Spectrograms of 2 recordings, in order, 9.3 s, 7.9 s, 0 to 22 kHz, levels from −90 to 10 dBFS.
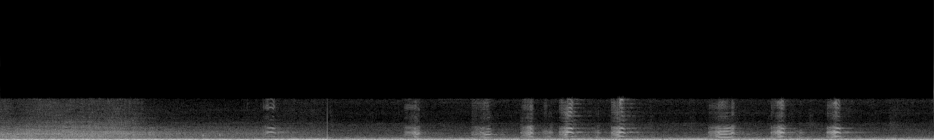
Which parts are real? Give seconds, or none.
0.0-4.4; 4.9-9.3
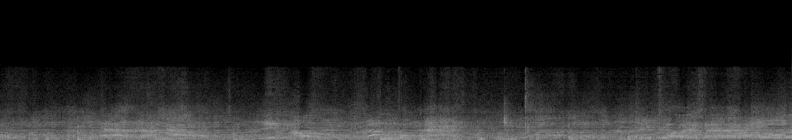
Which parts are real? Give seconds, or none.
3.5-4.0

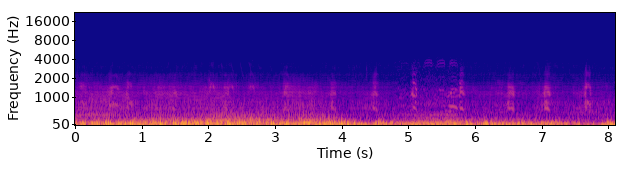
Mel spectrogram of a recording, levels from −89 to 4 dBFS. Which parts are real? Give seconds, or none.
4.8-5.8

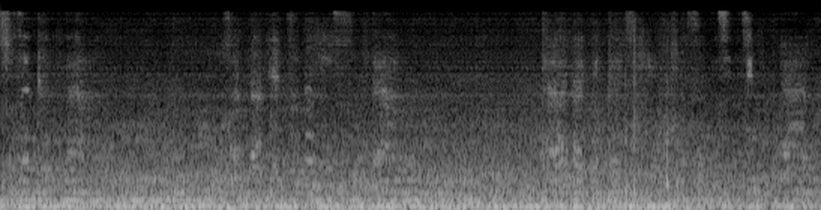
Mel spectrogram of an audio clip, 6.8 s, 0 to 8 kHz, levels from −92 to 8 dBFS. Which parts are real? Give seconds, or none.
none

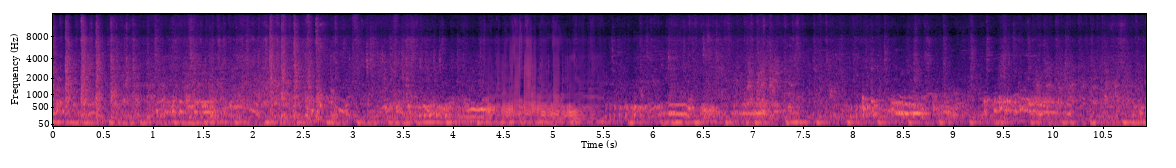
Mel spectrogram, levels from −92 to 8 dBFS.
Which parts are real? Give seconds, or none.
0.0-4.3; 5.5-10.9

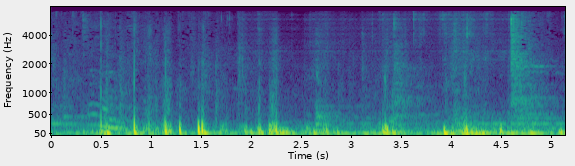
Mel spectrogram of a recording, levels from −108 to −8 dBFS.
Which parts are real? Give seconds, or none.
0.0-1.9; 4.6-5.1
